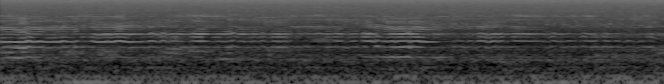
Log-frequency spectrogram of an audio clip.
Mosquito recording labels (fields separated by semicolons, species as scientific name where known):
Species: Culex quinquefasciatus; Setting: cup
